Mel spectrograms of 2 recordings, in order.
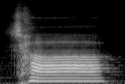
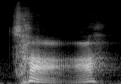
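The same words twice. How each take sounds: First: It is said with the first tone. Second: It is said with the third tone.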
